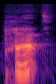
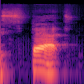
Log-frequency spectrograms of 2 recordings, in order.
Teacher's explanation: and say spat that puff of air won't be there so we have the P with a puff of air or the aspirated P then we have the P without it or the unaspirated P · if you hold your hand in front of your mouth and say Pat you might feel that puff of air and then if you do the same thing and say spat that puff of air won't be there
